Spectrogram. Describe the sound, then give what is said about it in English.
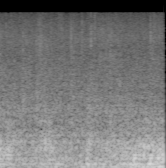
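Heavy rain pours steadily outside while deep thunder rumbles low, the storm swelling slightly toward the end, with no voices present. “I didn't realize at the time just how long Earl had been gone, as the storm seemed to intensify outside.”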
